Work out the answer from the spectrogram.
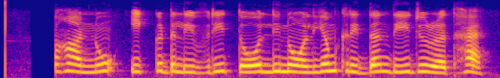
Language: Punjabi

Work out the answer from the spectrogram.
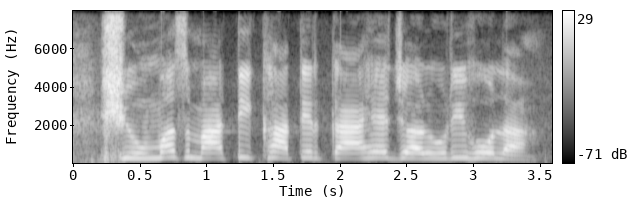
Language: Bhojpuri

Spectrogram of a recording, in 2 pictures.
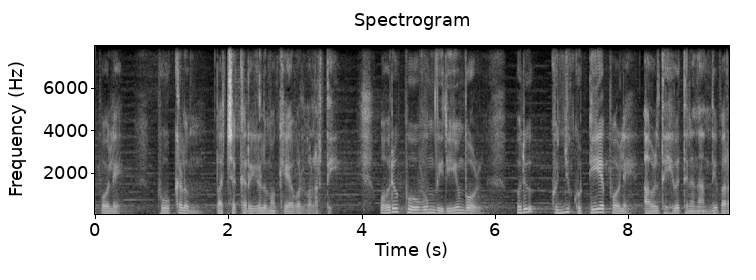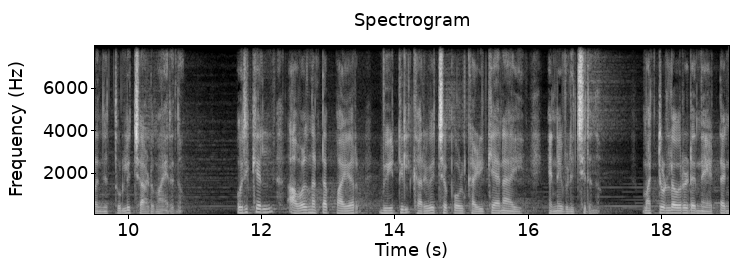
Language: Malayalam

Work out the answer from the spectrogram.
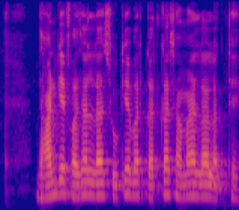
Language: Chhattisgarhi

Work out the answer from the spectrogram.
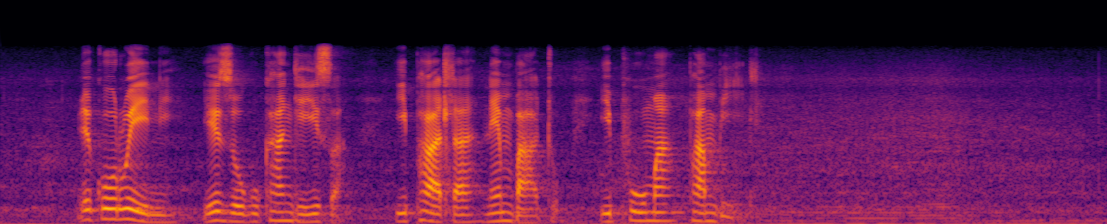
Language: South Ndebele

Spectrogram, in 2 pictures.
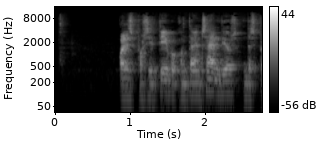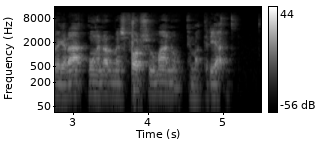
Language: Galician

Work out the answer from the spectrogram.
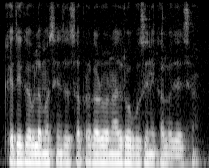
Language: Maithili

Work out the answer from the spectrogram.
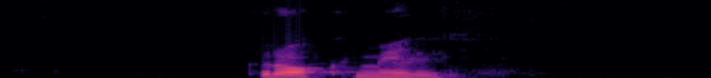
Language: Latgalian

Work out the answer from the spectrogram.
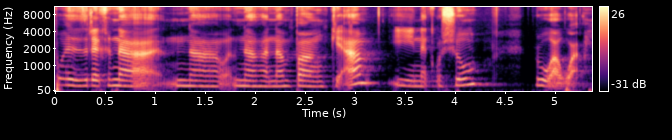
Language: Poqomam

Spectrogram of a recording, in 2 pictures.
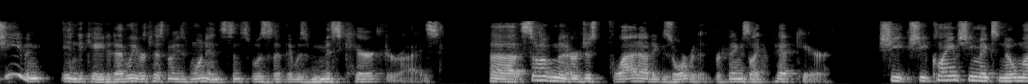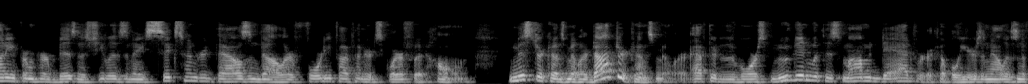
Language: English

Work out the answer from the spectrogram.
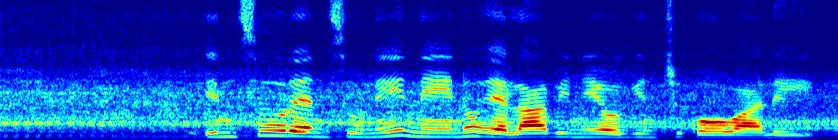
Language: Telugu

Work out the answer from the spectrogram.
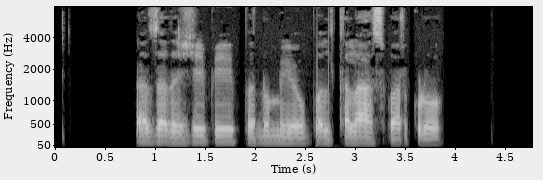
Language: Pashto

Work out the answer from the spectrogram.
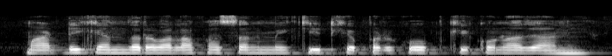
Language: Maithili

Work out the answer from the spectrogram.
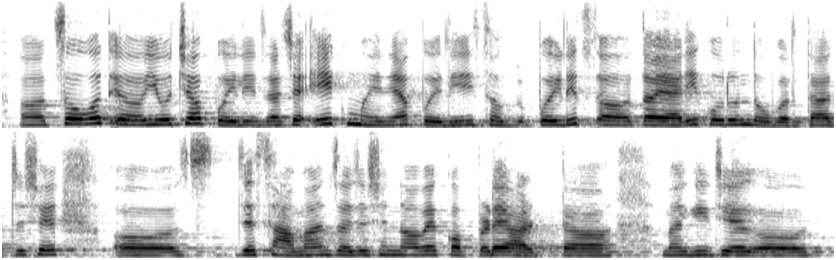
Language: Konkani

